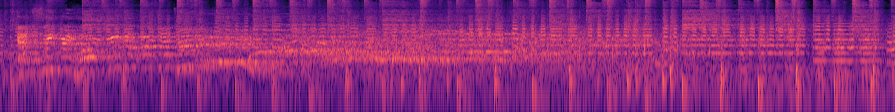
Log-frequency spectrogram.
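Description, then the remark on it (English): A large indoor crowd of students, parents and siblings cheers and shouts continuously at a family-weekend event in the Pitt Center basketball arena, with excited voices rising over a steady roar and rhythmic thumps underneath, echoing through the arena. “Head announcer … was fired up throughout the event and got the whole crowd pumped up to enjoy the entertainment”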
